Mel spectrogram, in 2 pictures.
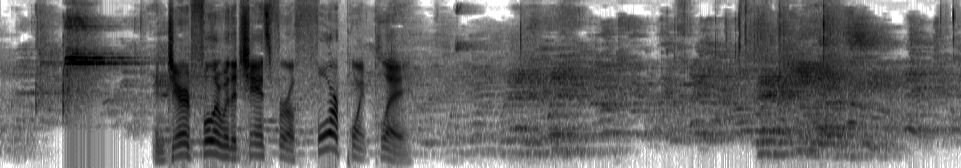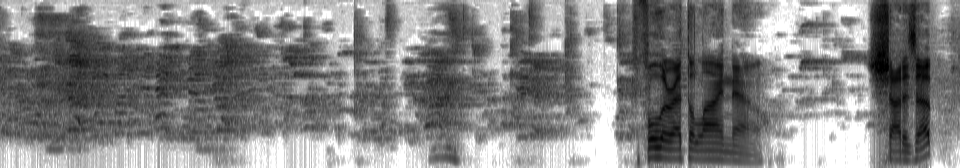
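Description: A crowd of people chatter in a large echoing gym.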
